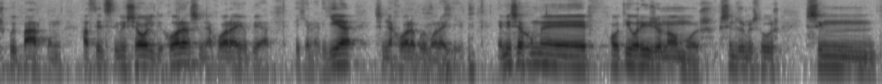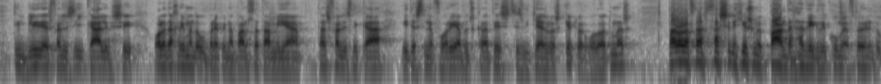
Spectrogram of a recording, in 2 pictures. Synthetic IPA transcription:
spuipɐɾxun | ɐft̪it̪i̥st̪iɣmise̞o̞lit̪ixo̞ɾɐse̞mɲɐxo̞ɾɐio̞piɐ | eçiene̞ɾʝiɐ | se̞mɲɐxo̞ɾɐpumo̞ɾɐʝḭ | e̞mise̞xume̞ | o̞t̪io̞ɾizo̞no̞mussint̪uzmist̪us | sin | t̪imbliɾiɐsfɐlist̪icikɐlipsi | o̞lɐt̪ɐxɾimɐt̪ɐpupɾe̞pinɐpɐnunst̪ɐt̪ɐmiɐt̪ɐːsfɐlist̪ikɐit̪e̞st̪ine̞fo̞ɾiɐːpot̪i̥skɾɐt̪isi̥st̪izðice̞zmɐsce̞t̪ue̞ɾɣo̞ðo̞t̪imɐs | pɐɾo̞lɐft̪ɐθɐsine̞çisume̞pɐnd̪ɐnɐðiekðikumeɐft̪o̞inet̪o

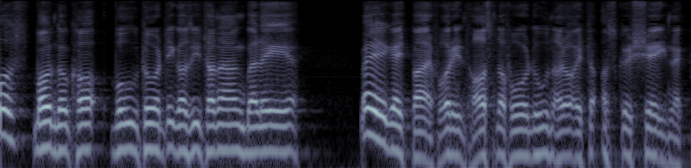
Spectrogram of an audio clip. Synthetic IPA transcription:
ost̪mo̞nd̪o̞khɒbuːt̪ort̪iɡɒziːt̪ɒnaːŋkbɛleːjɛ | meːɡɛc̚paːrfo̞ɾint̪hɒsnɒfo̞rd̪ulnɒɾɒjt̪ɒʔɒskøʃːeːɡnɛ̰k̚

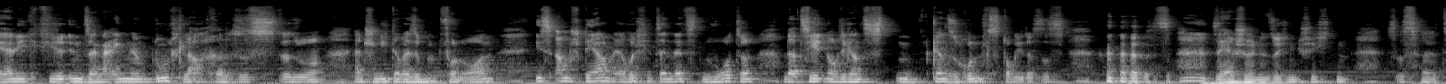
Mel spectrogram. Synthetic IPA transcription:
ʔeːɐliːkthiːɐʔɪnzaɪnɐʔaɪɡənənbluːtlaχədasɪstʔalzo | ʔaɪnʃoniːtɐvaɪzəbluːtfɛɐloːʁ̞ən | ʔɪstamʃtɛɐbm̩eːɐʁʏçtətz̥aɪnəlɛt͡stn̩vɔɐtʰə | ʊntɛɐt͡sɛːltnɔχd̥iːɡant͡səɡant͡səɡʁʊntstɔʁidasɪst | sz̥eːɐʃøːnɪnzɔlçn̩ɡəʃɪçtn̩ | d̥asɪsthalt

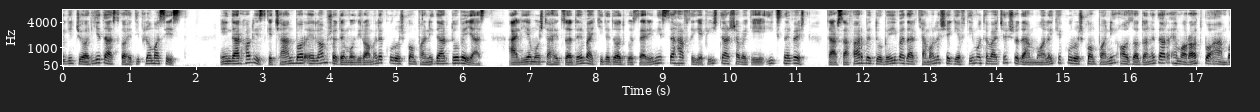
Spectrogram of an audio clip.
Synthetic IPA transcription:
je̞d͡ʒɒːɾije̞d̪æst̪̚ɡɒːɦe̞d̪ipʰlo̞mɒːsiːst̪ | ʔiːnd̪æɾɦɒːliːst̪̚cʲʰe̞t͡ʃʰænd̪̚bɒːɾe̞ʔlɒːmʃo̞d̪e̞mo̞d̪iːɾɒːmele̞kʰuːɾoʃkʰo̞mpʰɒniːd̪æɾd̪o̞be̞jæ̰st̪̚ | ʔæ̰liːje̞mo̞d͡ʒt̪ʰæɦe̞d̪zɒːd̪e̞væcʰiːle̞d̪ɒːd̪ɡo̞st̪æɾiːniːz̥ːeɦæft̪e̞je̞pʰiːʃd̪æɾʃæbæcʰe̞jeʔiksne̞ve̞ʃt̪ | d̪̥æɾsæfæɾbe̞d̪o̞be̞jvæd̪æɾcʰæmɒːle̞ʃe̞ɟe̞ft̪iːmo̞t̪ʰævæd͡ʒːe̞hʃo̞d̪æmːɒːle̞cʰe̞kʰuːɾo̞ʃkʰo̞mpʰɒniːʔɒːzɒːd̪ɒːne̞d̪æɾe̞mɒːɾɒːt̪ʰbɒːʔæmvɒ

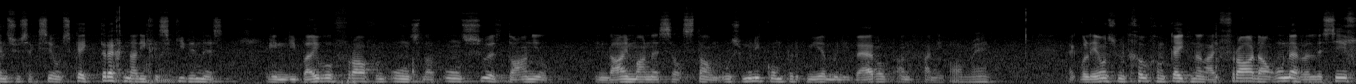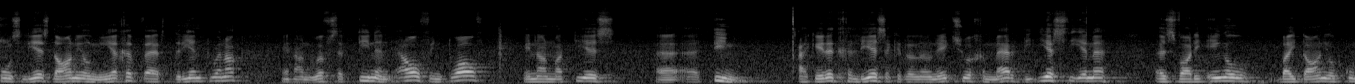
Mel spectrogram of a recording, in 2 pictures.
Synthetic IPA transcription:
ənsuəsækseːɔ̃nskɛjk̚tɾəχnɑːdiχəskidənəs | ɛndibəjbəlˠfrɑːfɐnɔnsdɐtɔnsːuəsdɑːniəlˠ | ɛndɑːjmɐnəsɐlˠstɑːnʔɔ̰nsmunikɔmprutmiəmutdivæːɾəlˠtɑ̰ːnfɐni | ʔækvəlˠɦɛɔ̃nsmutχəwχɑːnkɛjknɑlɦɐjfrɑːdɑːɾɔndərɦələseːfəɔ̃nsliəsdɑːniəlˠniəχəfærsdriəntwuənɐχ | ɛndɐnɦuəfstəktinɛnælˠfɛntwɑːlˠf | ɛndɐnmɐtiəs | tin | ækɦɛtdətχəliəsækɦɛtɦələnəwnɛtsuəχəmærk̚diʔiərstəiənə | əsvɑːdiʔɛŋəlˠbəjdɑːniəlˠkɔ

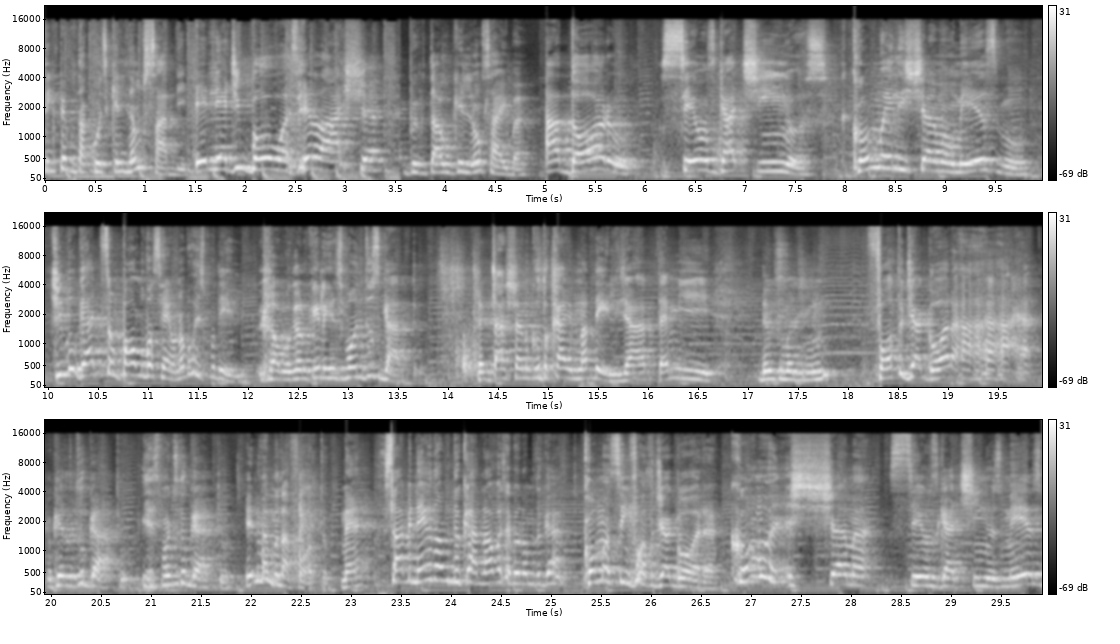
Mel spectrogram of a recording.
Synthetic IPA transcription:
t̪ẽj̃kɪpeɾɡũt̪aɾkojzɐkɪelɪnɐ̃w̃sabɪelɪɛd͡ʒɪbowɐshelaʃɐ | peɾɡũt̪aawɡʊkɪelɪnɐ̃w̃sajbɐ | ad̪ɔɾʊ | seɾwʊzɡat͡ʃĩɲʊskõmʊelɪsʃɐ̃mɐ̃w̃mezmʊ | kɪluɡaɾd͡ʒɪsɐ̃w̃pawlʊvoseɛewnɐ̃vohespõnd̪eelɪhãbewkɛɾʊkɛkelɪhespõd͡ʒɪd̪ʊzɡat̪ʊ̥skelɪt̪aaʃɐ̃nd̪ʊkewt̪okaĩnd̪ʊnad̪ɐd̪elɪʒat̪ɛmɪ | d̪ewẽs̬imɐd͡ʒɪmĩ | fɔt̪ʊd͡ʒɪaɡɔɾɐhahahahaaewkɛɾʊd̪ʊɡat̪ʊɪhespõd͡ʒɪd̪ʊɡat̪ʊelɪñvajmɐ̃nd̪aɾfɔ̰t̪ʊnɛ | sabɪnẽj̃ʊnõmɪd̪ʊkaɾnawvajsabeʊnõmɪd̪ʊɡat̪ʊ̥kõmʊasĩfɔt̪ʊd͡ʒɪaɡɔɾɐkʰõmʊʃɐ̃mɐ | seʊzɡat͡ʃĩɲʊzmezmʊ

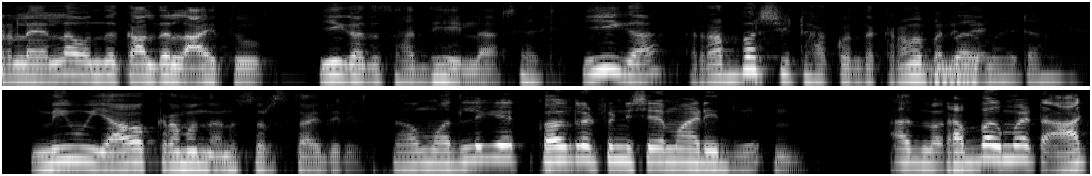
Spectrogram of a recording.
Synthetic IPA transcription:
ɾɐleɛlːɐond̪ukaːlɐd̪ɐlːaːjt̪u | iːɡɐːd̪usaːd̪ʱjɐilːɐsad̪iːɡɐɾɐbːɐɾʃiːʈɦaːkuʋɐnt̪ʰɐkɾɐmɐbɐnd̪iɐd̪eʈ | niːʋujaːʋɐkɾɐmɐnːɐnusɐɾist̪aːjd̪iːɾinaːʋumɔd̪ɐliɡe̞kaːŋɡɾeʈ̚pʰinːiʃmaːɽid̪ʋi | ɐd̪ɾɐbːɐɡmeːʈaː

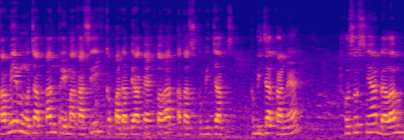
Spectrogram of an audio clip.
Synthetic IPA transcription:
kamiməŋut͡ʃap̚kant̪əɾimakasɪhkəpadapiakɛk̚t̪oɾat̪at̪as | kəbid͡ʒakanɲa | hususɲadalam

